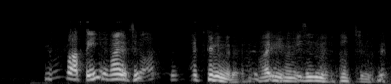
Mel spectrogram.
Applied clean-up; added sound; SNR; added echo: neural mask model DeepFilterNet 3.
